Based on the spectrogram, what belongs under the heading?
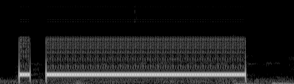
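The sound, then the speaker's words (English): A loud telephone dial tone as a prank call is placed: a brief beep, a short pause, then a steady unbroken tone holding for about two seconds before cutting off, with no talking. “We are going to prank call my friend Roy Handler, Chelsea Handler's brother, and we are going to get the dirt on his sister, if we can, if he doesn't recognize my voice.”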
